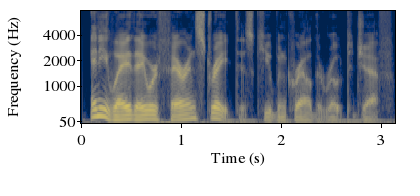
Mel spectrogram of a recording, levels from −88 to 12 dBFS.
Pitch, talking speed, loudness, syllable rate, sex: 95 Hz, 250 wpm, -16 LUFS, 6.1 syllables/s, male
